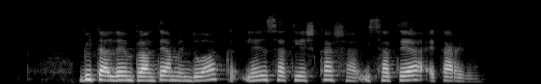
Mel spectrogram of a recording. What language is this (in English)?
Basque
